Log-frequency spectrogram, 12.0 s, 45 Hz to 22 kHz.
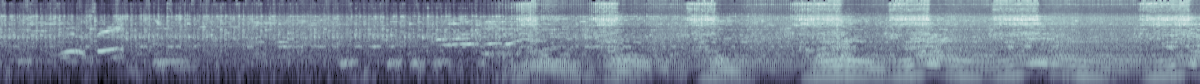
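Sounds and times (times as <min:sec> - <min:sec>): diesel engine revving: 0:03.3 - 0:12.0.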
